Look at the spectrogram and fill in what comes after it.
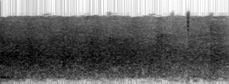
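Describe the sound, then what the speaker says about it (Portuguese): A church congregation bursts into applause for the Lord during an evening service, a steady dense wash of many hands clapping that fades slightly at the end, with no voices over it. "Dê um aplauso ao Senhor esta noite."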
